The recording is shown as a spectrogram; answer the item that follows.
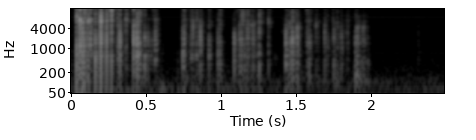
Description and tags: One day in the Grand Canyon I found a deep crack in a cliff so I put my binaural mics down in it then dropped some small rocks into the crack. Each one is somewhat different based on the size of the rock and how far down it went.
